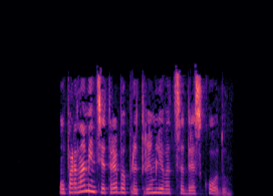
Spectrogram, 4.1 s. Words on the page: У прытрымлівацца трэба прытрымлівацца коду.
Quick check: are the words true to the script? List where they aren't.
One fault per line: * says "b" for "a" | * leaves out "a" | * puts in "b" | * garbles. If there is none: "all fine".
* says "парламенце" for "прытрымлівацца"
* puts in "дрэс"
